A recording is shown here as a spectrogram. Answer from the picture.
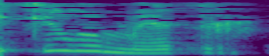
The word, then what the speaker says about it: кілометр: У слові «кілометр» навпаки слід наголошувати останній склад, як і в інших словах на означення довжини, складовою частиною яких є слово «метр», «міліметр», «сантиметр», «дециметр».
